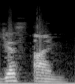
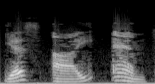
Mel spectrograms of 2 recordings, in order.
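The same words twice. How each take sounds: First: I am is contracted to I'm. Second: I am is said as two full words. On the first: The speaker calls it wrong. "ये आई एम जो है वो गलत है" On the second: The speaker calls it right. "आपको पूरा कहना पड़ेगा"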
